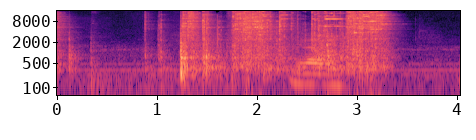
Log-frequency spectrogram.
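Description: Metal wrenches clattering and clinking as they are rummaged through in search of the right size. The rattle starts suddenly about a second in and stops shortly before the end.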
